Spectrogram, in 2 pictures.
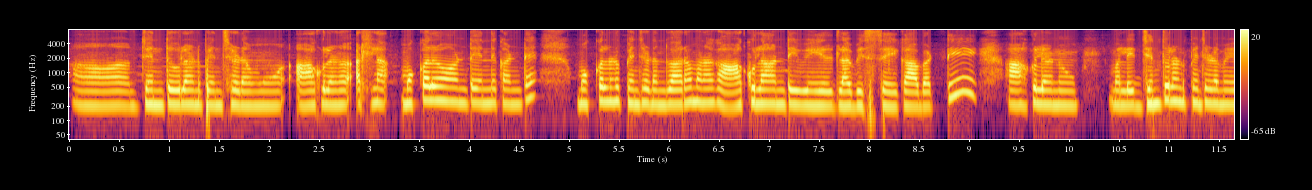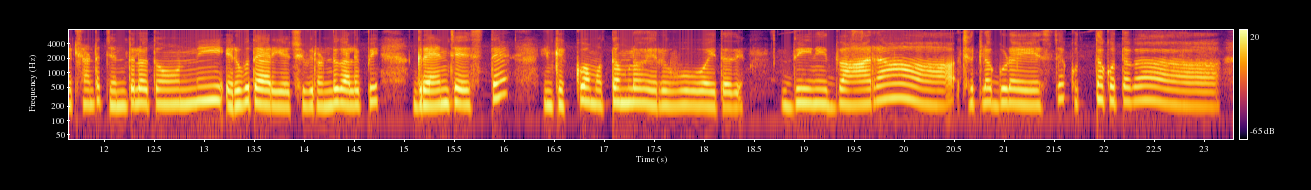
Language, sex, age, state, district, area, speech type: Telugu, female, 18-30, Telangana, Yadadri Bhuvanagiri, rural, spontaneous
